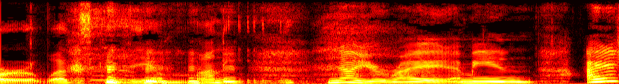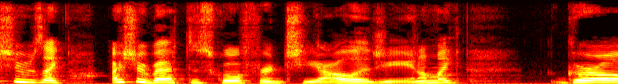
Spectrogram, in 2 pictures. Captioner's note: laughs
